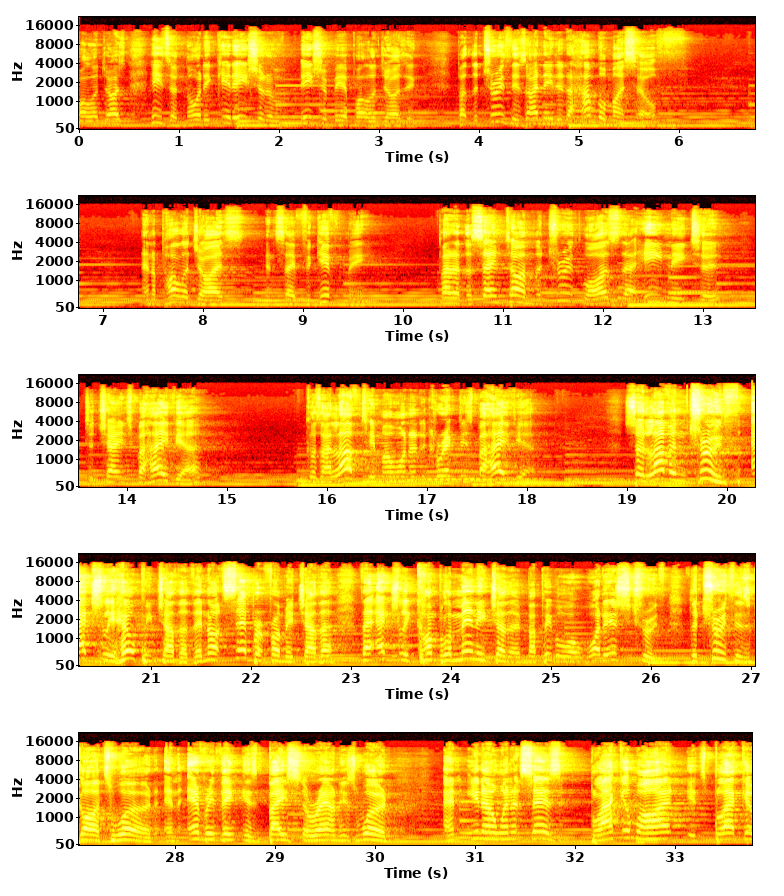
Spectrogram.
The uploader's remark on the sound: Recorded live at Planetshakers Church (Melbourne) on Sunday 15th of October 2023.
